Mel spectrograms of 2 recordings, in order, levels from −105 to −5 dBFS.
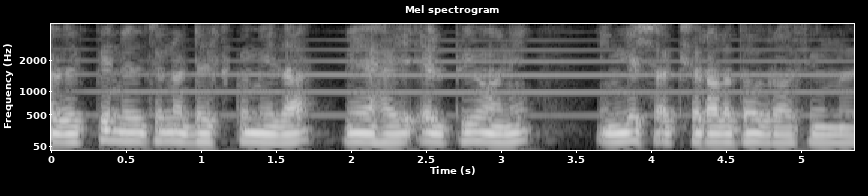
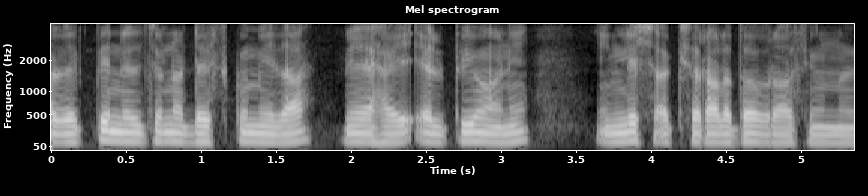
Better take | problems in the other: second | background sound (Trumpet); 19 dB below the speech // room echo; dies away in 0.2 s

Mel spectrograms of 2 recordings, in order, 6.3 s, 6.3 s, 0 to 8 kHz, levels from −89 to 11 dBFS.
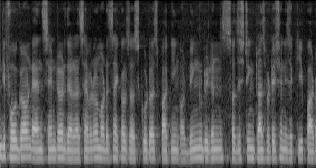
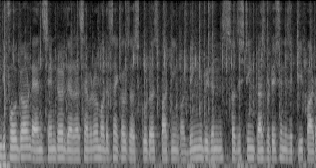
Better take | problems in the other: first | background sound (Typing); 12 dB below the speech

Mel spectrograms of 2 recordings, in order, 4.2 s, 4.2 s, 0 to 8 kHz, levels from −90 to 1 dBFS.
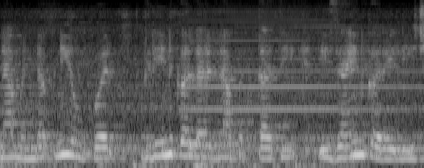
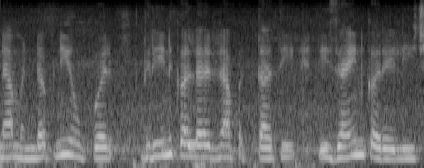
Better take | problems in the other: second | background sound (Wind instrument, woodwind instrument); 18 dB below the speech // room echo; dies away in 1.9 s

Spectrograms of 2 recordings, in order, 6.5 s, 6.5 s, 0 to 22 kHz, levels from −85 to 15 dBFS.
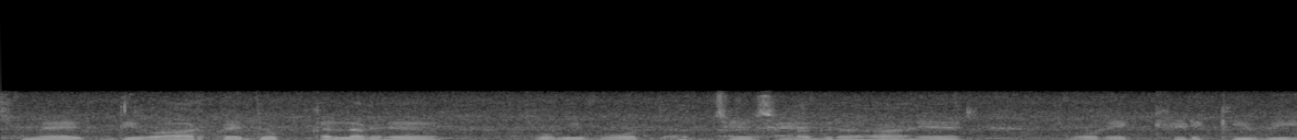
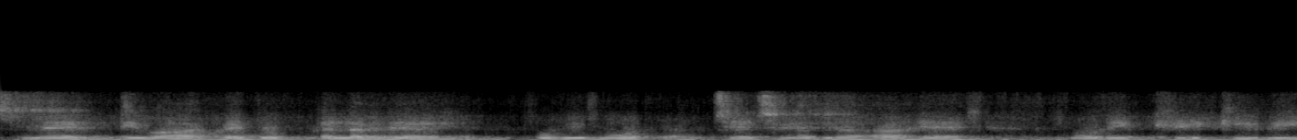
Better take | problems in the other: first | noise reduction (neural separator model SepFormer DNS4)

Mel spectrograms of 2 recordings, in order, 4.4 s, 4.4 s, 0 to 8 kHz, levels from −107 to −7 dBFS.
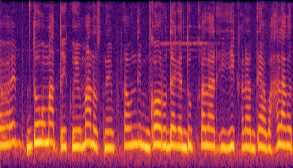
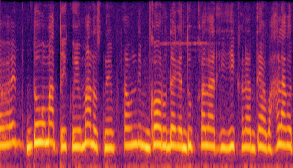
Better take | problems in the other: first | noise reduction (neural separator model SepFormer DNS4)

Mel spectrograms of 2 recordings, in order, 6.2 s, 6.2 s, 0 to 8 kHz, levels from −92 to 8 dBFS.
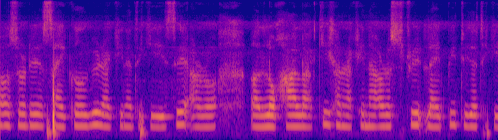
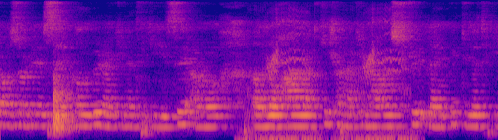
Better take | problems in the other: first | background sound (Meow / Purr); 10 dB below the speech // room echo; dies away in 0.7 s

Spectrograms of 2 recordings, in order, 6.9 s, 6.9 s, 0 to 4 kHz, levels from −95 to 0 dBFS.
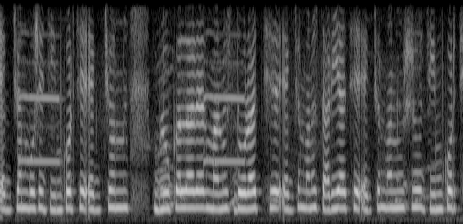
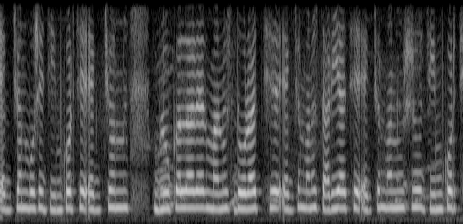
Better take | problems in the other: second | background sound (Wind instrument, woodwind instrument); 15 dB below the speech

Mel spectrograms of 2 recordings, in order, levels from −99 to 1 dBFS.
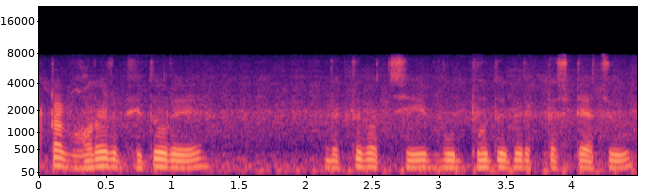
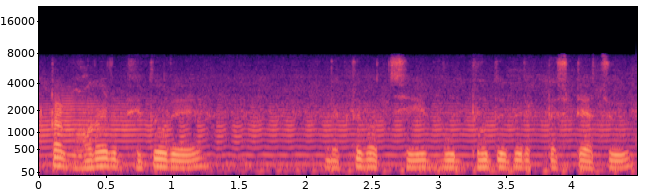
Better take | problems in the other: first | background sound (Trumpet); 7 dB below the speech

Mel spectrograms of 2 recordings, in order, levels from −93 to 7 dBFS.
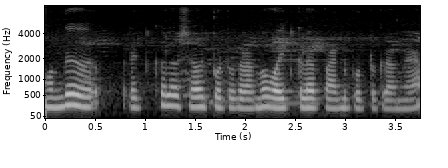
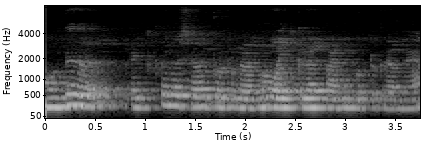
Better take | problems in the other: first | room echo; dies away in 0.8 s

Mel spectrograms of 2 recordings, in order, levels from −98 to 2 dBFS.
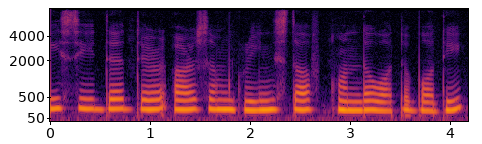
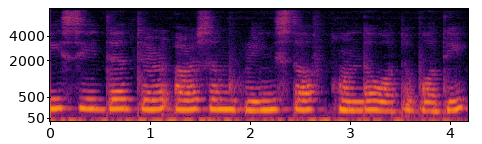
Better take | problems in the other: first | room echo; dies away in 0.2 s

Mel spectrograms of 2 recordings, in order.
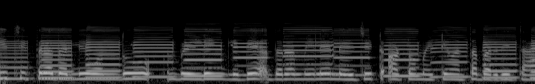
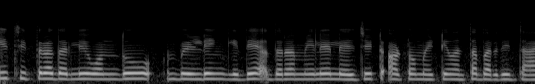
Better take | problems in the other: second | background sound (Wind instrument, woodwind instrument); 5 dB below the speech

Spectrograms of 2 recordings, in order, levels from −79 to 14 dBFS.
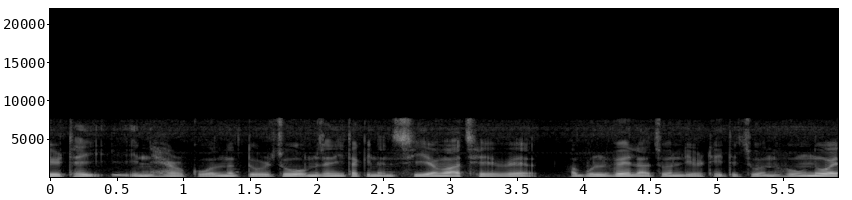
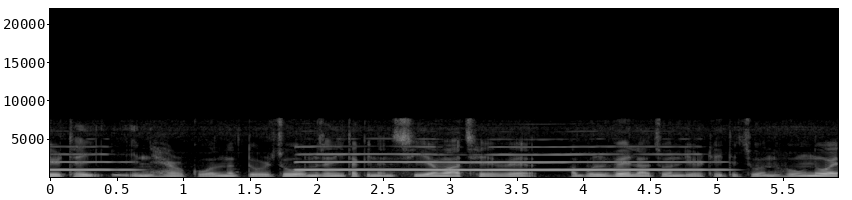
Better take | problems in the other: first | background sound (Wind instrument, woodwind instrument); 2 dB below the speech

